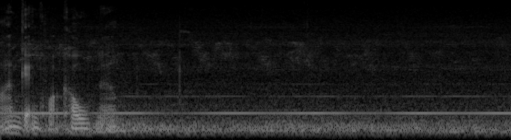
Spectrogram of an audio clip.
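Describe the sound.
A steady aeroplane drone hangs overhead with a faint humming tone, continuing evenly after a person speaks briefly at the start.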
